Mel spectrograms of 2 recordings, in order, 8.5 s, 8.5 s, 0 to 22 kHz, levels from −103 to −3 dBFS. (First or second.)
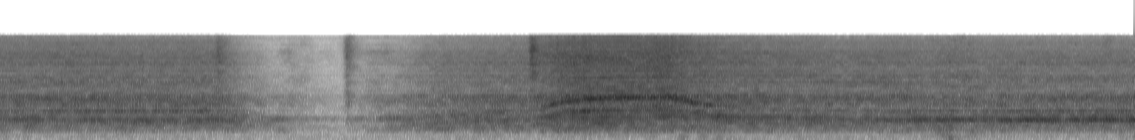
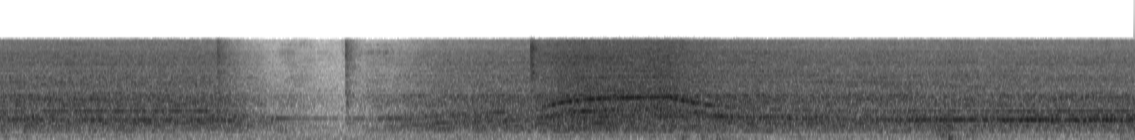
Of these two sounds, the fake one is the first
